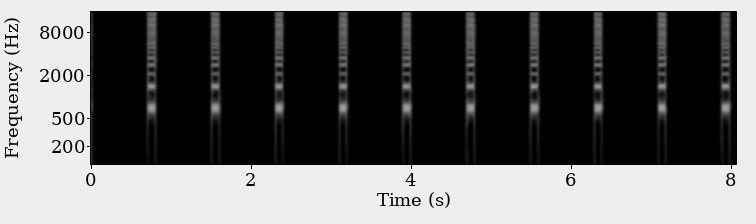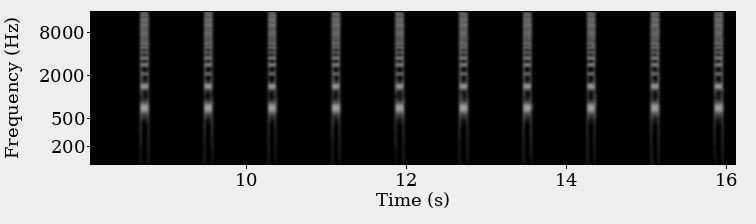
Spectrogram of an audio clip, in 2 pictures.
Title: Heart Monitor _ Normal Rate _ Sound Effect (Royalty Free)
